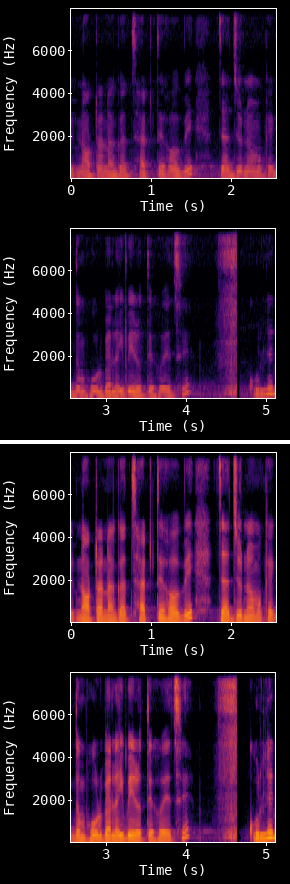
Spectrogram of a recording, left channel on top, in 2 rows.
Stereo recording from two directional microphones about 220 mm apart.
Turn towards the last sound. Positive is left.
turn(degrees=-40)  # may be behind; listen again after turning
